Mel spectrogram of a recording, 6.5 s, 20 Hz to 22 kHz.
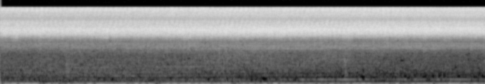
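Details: Cicadas singing on a July 2021 afternoon in suburban Nisshin, Aichi, Japan: a loud, unbroken, hissing high buzz fills the air steadily, with a faint low drone underneath.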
